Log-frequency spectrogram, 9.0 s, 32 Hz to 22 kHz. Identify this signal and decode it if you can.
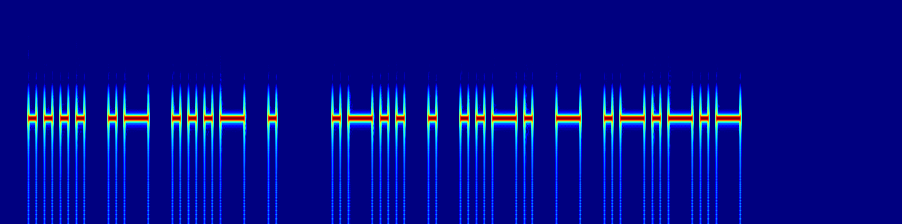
Morse code, heard as a keyed tone, about 15 wpm, 700 Hz. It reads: HAVE LEFT.
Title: Sentences from Top 1500 Words 15wpm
